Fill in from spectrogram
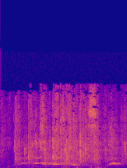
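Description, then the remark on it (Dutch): An audience applauding the sound crew, a dense, steady patter of many hands clapping at once, with a faint voice or tone drifting over the top. “applaus voor de geluidsmensen, zeg.”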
